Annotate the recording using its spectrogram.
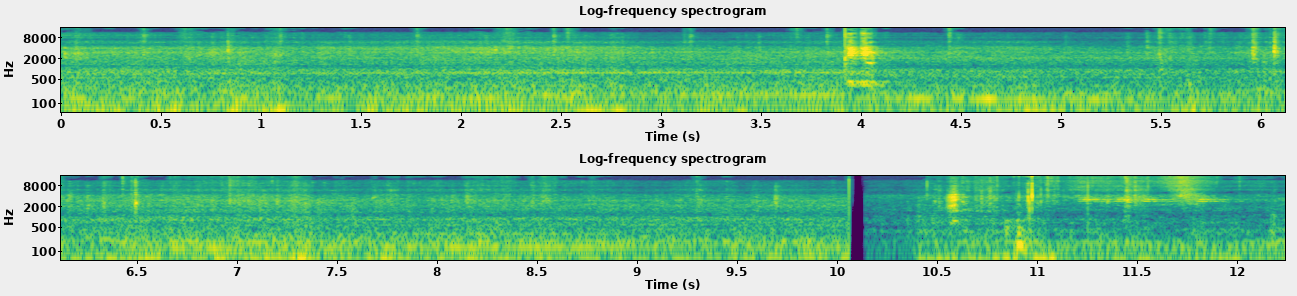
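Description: Steady engine and road rumble inside the cabin of a moving Toyota Innova, with a single sharp click about four seconds in. Near the end the sound briefly drops out and changes.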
